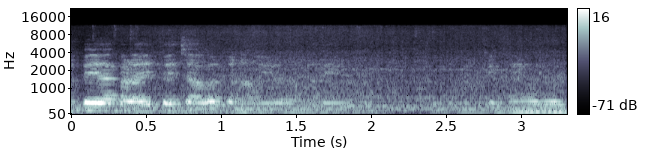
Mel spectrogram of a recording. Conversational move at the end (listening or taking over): taking over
